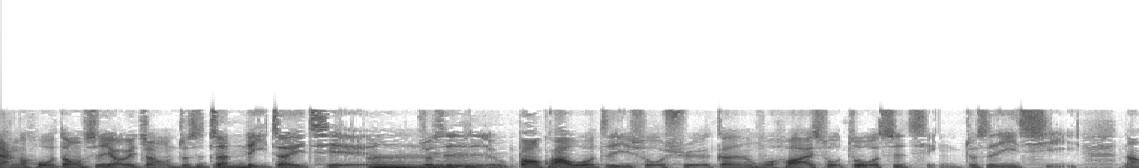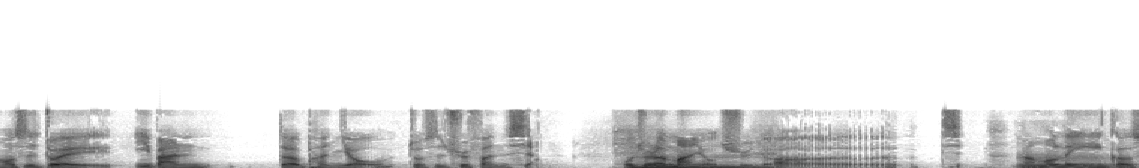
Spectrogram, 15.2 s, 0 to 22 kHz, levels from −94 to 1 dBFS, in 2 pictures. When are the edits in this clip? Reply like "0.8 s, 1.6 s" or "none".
12.7 s, 14.2 s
